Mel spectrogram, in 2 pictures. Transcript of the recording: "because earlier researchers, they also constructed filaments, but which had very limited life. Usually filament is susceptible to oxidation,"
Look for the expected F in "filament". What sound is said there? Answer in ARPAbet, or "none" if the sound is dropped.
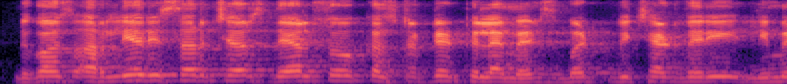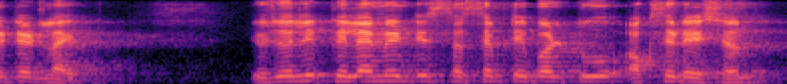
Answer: P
